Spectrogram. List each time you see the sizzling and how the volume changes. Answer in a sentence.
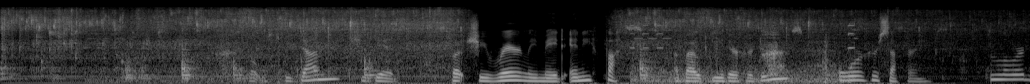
You can hear the sizzling from 0.0 to 4.8 s, at a steady volume; and from 6.0 to 10.2 s, getting quieter.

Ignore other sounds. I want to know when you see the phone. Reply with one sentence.
The phone can be heard from 0.8 to 3.1 s and from 6.3 to 8.6 s.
